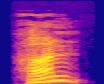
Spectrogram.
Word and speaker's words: hånd: Let's try the words with ND combination. Listen well so you will notice the silent D. Spand. Pind. Vand. Hånd.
